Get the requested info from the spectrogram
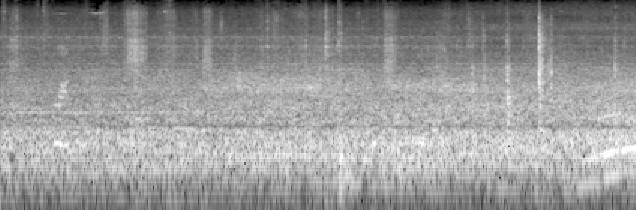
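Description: Steady hum of traffic and vehicles, with a few faint clicks and faint distant voices.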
